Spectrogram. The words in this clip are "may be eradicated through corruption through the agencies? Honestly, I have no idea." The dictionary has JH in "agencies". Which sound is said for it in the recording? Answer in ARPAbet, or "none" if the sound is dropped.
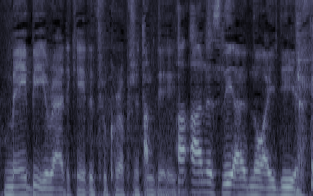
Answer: none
